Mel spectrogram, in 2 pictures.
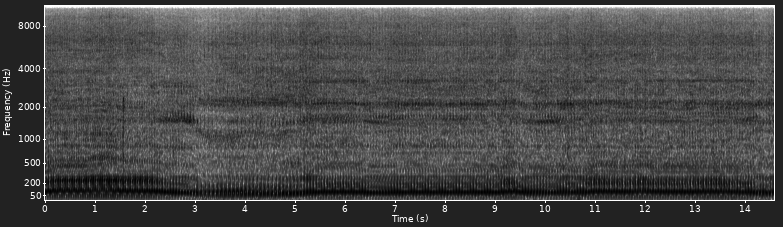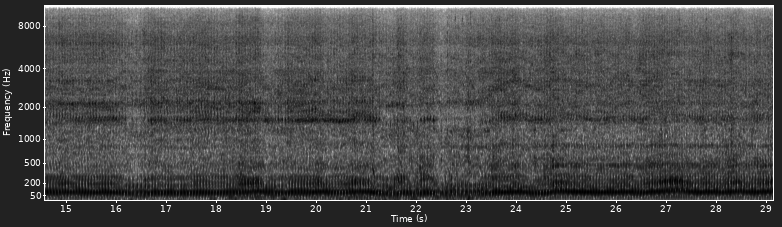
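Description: Adventure motorcycle's engine running steadily at low, fairly even revs while riding a dirt trail.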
